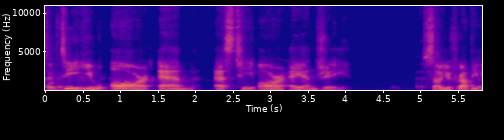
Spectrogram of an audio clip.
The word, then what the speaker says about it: Durmstrang: I'm going to say Dumbstrang.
